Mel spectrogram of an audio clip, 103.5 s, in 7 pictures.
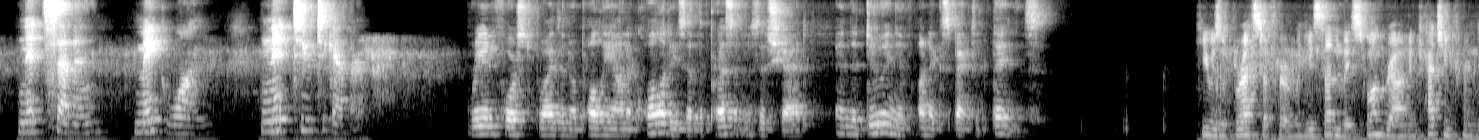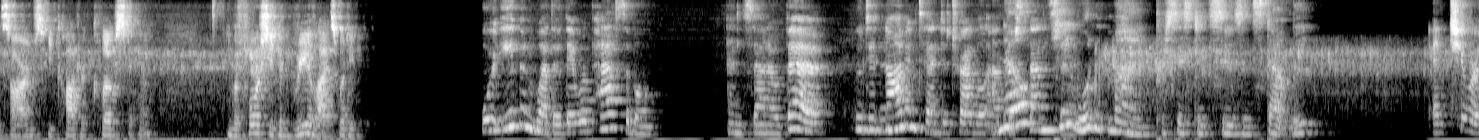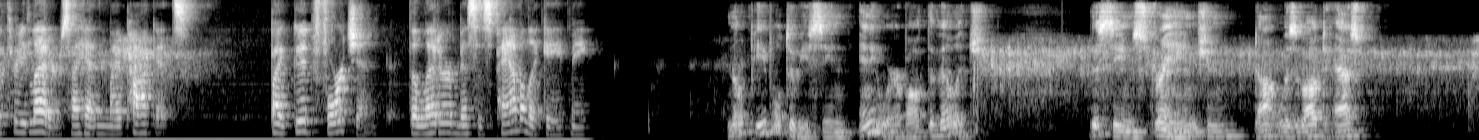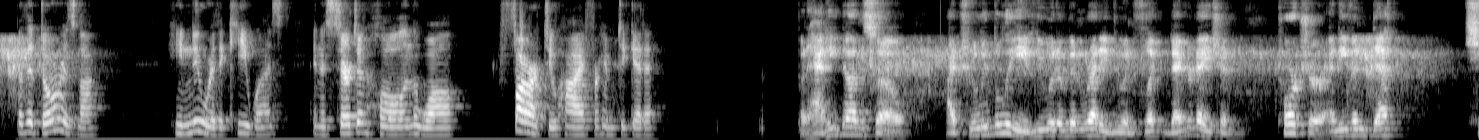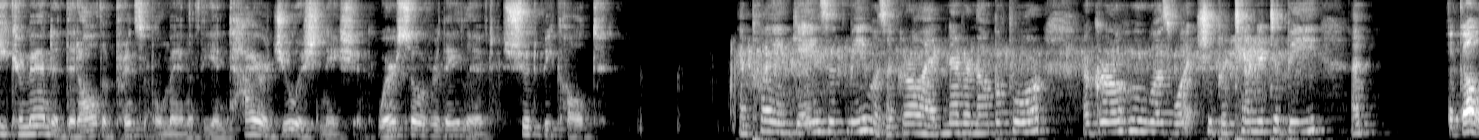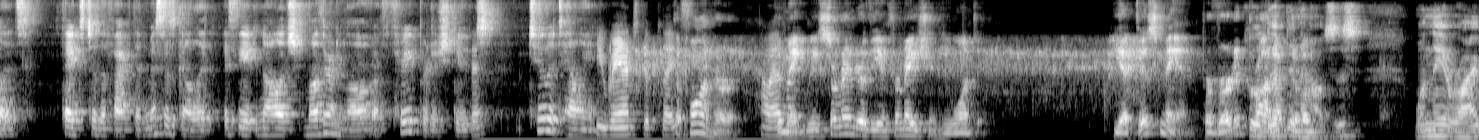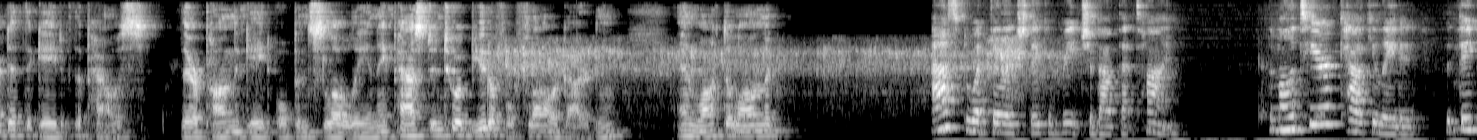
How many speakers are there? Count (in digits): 10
